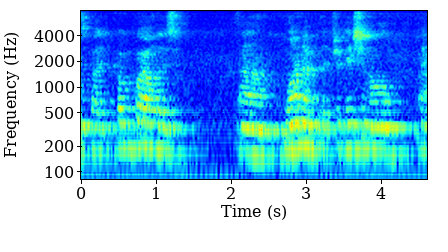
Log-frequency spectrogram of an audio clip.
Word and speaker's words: Coquille: real word was, and it may have been something like Coquille, and very difficult for English speakers to pronounce, but Coquille is one of the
